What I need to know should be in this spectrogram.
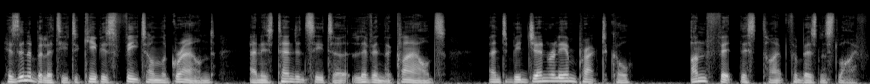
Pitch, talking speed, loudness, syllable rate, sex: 105 Hz, 195 wpm, -19 LUFS, 6.0 syllables/s, male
